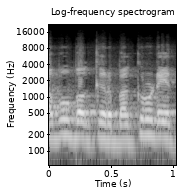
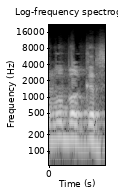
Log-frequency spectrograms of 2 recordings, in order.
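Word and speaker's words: أبو بكر: அந்த சொல்லுடைய சரியான உச்சரிப்பு என்னென்னு கேட்டால் அபு பக்ர். சரியா? இது இந்த பேர் நிறைய பேர் இப்படி தப்பாக சொல்கிறதுனால, ஏன்னா அப்படி நான் ஒரு பாட்டு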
